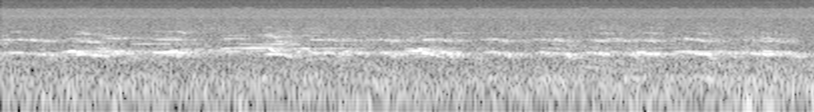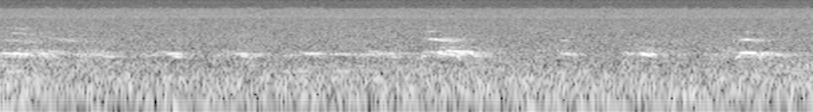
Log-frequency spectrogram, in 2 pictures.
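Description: Near silence: room tone with faint, continuous bird chirping.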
